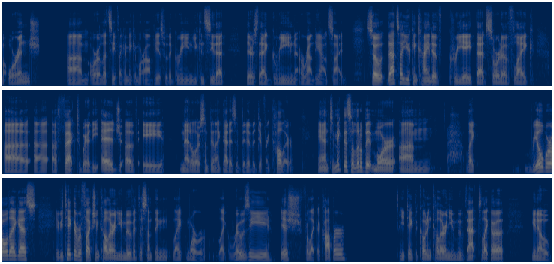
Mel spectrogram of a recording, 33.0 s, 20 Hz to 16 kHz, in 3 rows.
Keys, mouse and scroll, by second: 1.1 click, 2.6 click, 10.4 middle click, 20.2 middle click, 23.2 click, 24.6 click, 25.6 click, 26.9-29.1 drag, 29.8 click, 30.8-33.0 drag.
